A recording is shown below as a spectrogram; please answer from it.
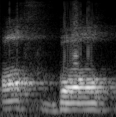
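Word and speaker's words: Aufbau: now is what's called off ball principle it's actually pronounced off-ball okay so it should almost be like o-f-f-b-a-l-l off-ball principle electrons will always enter the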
